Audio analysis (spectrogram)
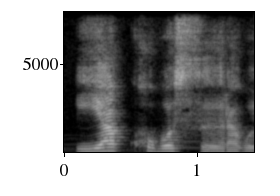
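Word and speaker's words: Ἰάκωβος: 야고보라는 이름은 헬라어로 이아코보스라고 읽는데 이 이름은 야곱이라는 이름에서 나온 같은 이름입니다.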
